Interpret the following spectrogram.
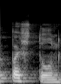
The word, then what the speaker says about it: پشتون: خود کو پختون اور پشتون کہتے ہیں۔ وجہ یہ ہے کہ پشتون رسم الخط کے صرف ایک حرف کا تلفظ جنوب میں شین اور مشرق میں خیم کیا جاتا ہے۔ اب تیسرے نام افغان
